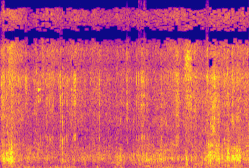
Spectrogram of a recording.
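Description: Skis sliding and scraping over snow, with a sharp knock at the start and a run of small clicks and clatters, and faint voices from a waiting crowd.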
